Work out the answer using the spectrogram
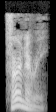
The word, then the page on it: fernery: British English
